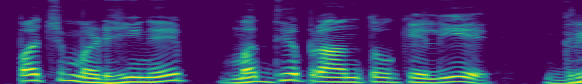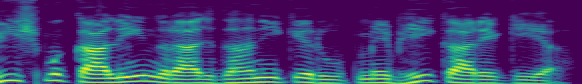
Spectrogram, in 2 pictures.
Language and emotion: Hindi, neutral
